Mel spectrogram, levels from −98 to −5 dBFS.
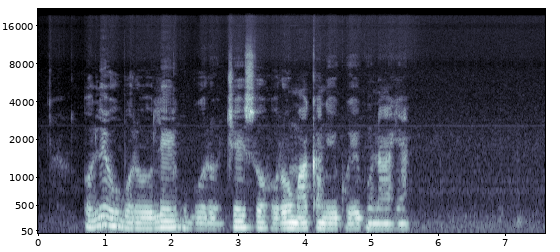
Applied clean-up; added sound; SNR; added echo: none; none; none; none.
